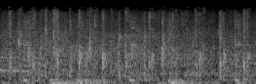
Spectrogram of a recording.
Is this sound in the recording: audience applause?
yes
